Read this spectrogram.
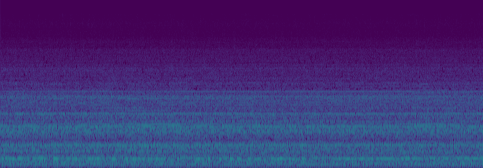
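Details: Hotpoint Aqualtis washing machine, bearings just started to go today: constant low roar and rumble under a steady hum as the drum turns; worn drum bearings.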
